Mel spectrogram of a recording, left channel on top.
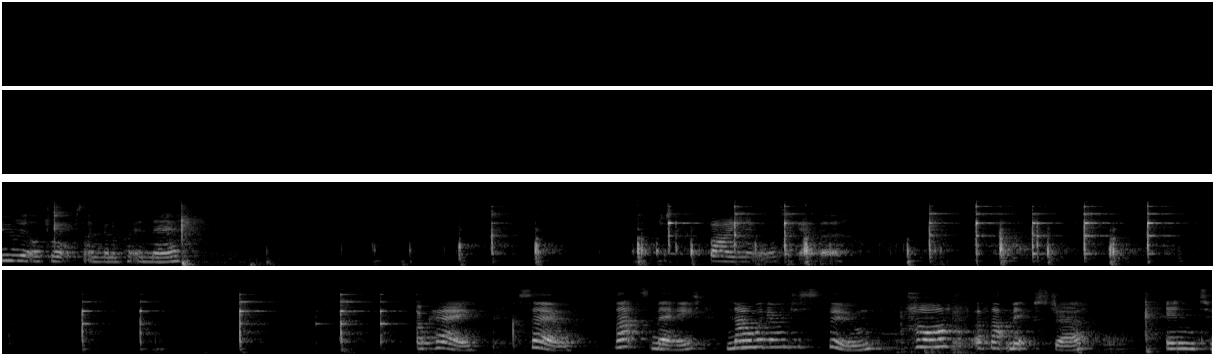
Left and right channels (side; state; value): left; silent; digital silence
